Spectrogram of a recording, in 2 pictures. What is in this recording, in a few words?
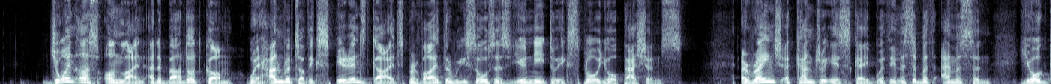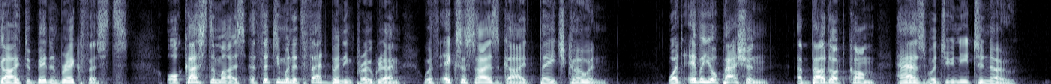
Hard Sell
